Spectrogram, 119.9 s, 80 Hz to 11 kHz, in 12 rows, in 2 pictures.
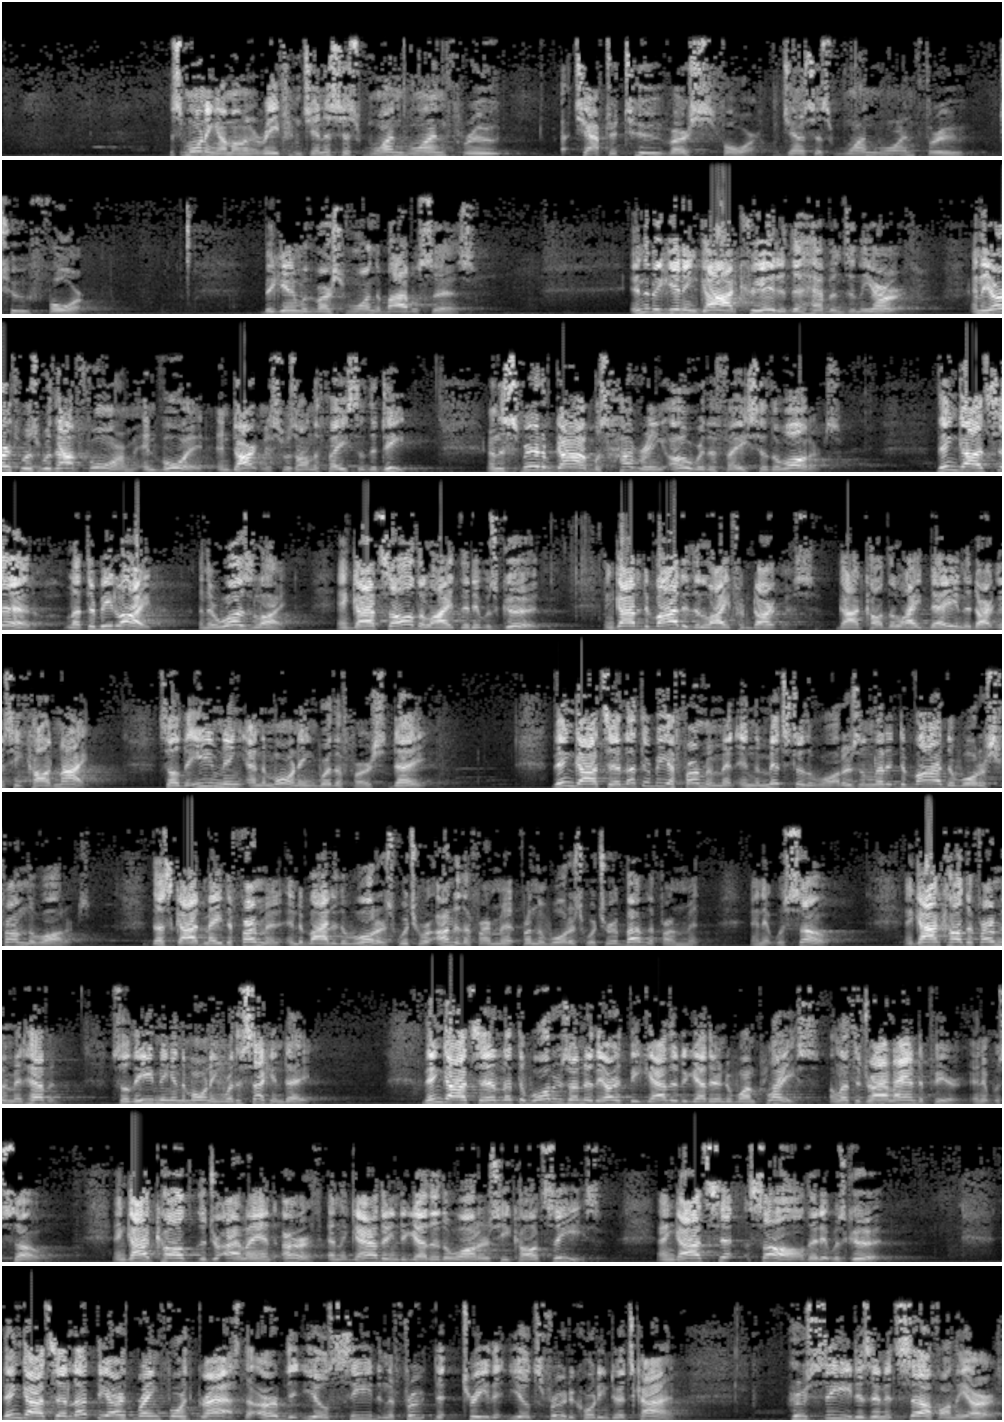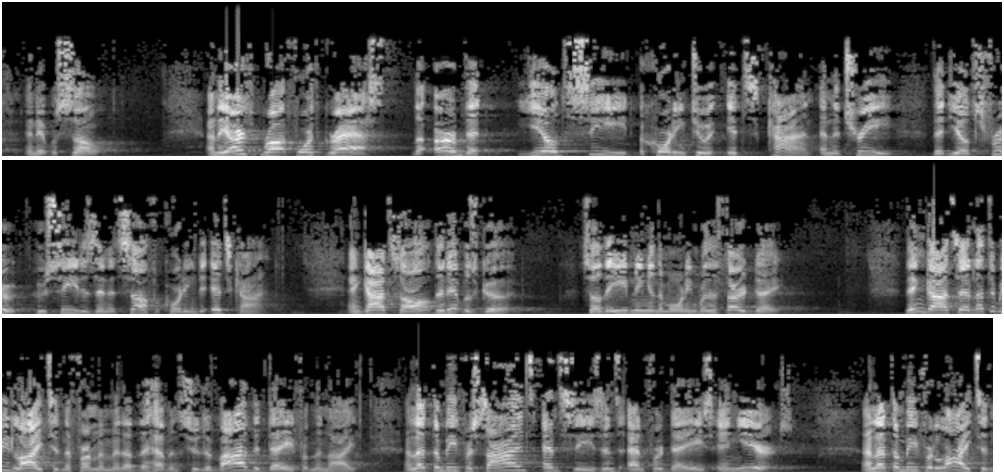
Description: Sermons Jan 01 2017 “Thoughts on Time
